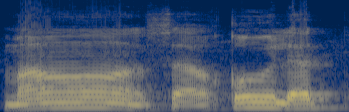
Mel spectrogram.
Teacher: نون ساکن کے بعد سا حروف اخفا میں سے ناک میں آواز چھپا کے یہاں بھی پڑھیں گے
